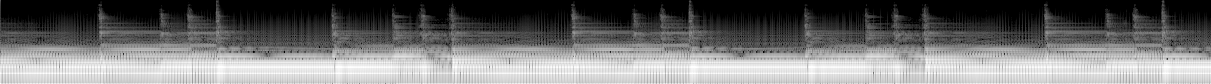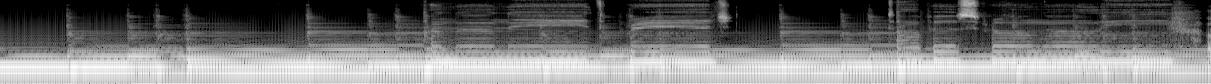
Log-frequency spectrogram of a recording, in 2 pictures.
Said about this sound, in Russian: Ну, давайте послушаем гитарный риф оттуда.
